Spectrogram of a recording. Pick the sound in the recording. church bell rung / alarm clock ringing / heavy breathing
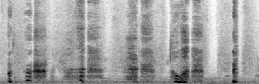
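heavy breathing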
